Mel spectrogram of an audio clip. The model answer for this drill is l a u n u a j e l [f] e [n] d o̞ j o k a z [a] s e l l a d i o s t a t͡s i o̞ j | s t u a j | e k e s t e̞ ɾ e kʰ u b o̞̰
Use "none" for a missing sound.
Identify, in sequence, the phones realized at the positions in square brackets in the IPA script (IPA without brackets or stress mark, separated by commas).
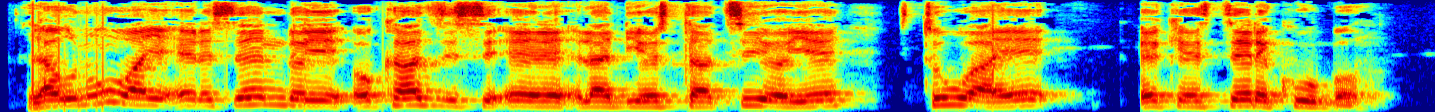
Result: s, n, i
